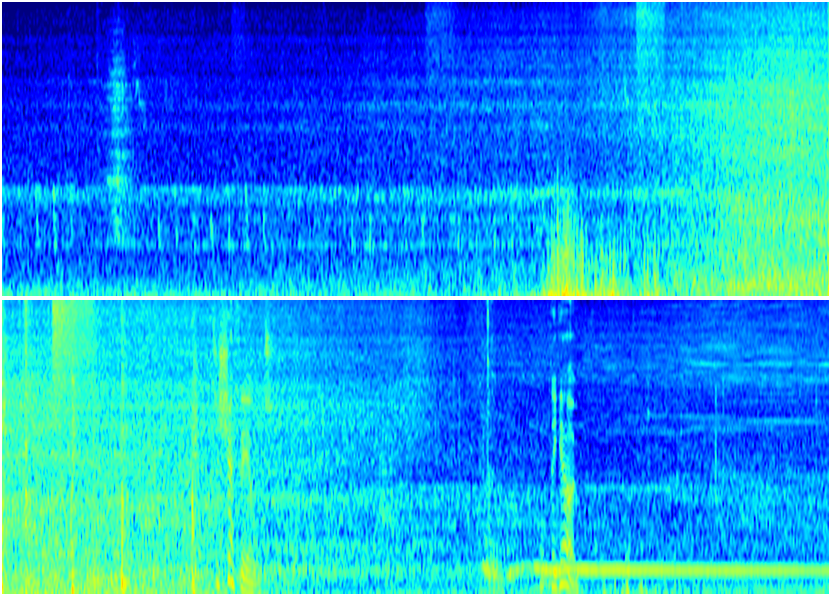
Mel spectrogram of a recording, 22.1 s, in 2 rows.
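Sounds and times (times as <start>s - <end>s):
wheels clicking over rail joints: 0.0s - 1.4s
diesel train passing: 0.0s - 22.0s.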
